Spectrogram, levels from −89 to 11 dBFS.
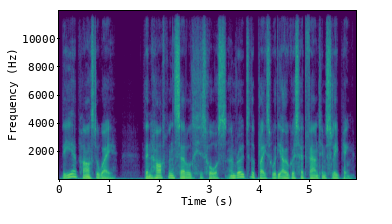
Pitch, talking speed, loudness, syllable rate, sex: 110 Hz, 210 wpm, -17 LUFS, 5.8 syllables/s, male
